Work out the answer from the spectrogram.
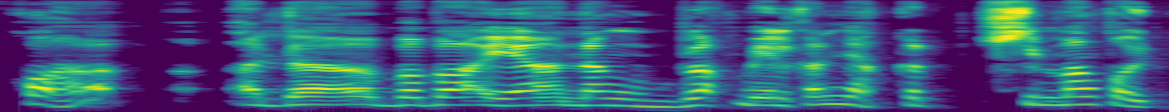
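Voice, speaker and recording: A man with a Filipino accent playing an evasive, flustered husband in an audio comedy drama, with a husky, gravelly voice. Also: high voice, fairly even intonation, takes it slowly, background noise, full character voice.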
